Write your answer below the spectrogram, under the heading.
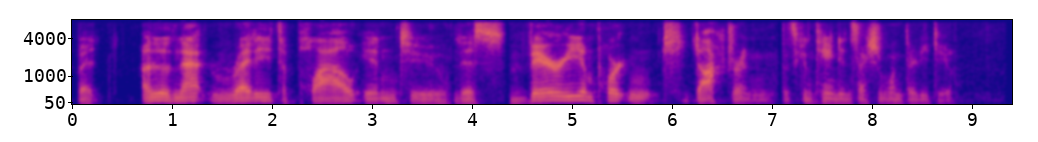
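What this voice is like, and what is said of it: Slightly sick-sounding voice. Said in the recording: “my voice is a little bit different, so a little bit sick.”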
